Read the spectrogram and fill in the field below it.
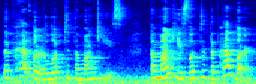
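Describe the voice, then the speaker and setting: A woman storyteller reading aloud for children in a broad, singsong kids' theatre style, expressive and deliberate. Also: high voice. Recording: echoey room, distant mic, noisy background.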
